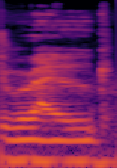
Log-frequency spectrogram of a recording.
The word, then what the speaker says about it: Roeg: I never know how to pronounce this guy's surname, but I think it's Roeg.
